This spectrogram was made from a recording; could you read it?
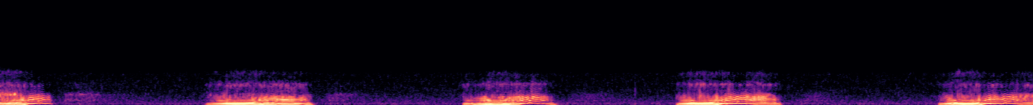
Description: Roncando, snoring, sleeping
